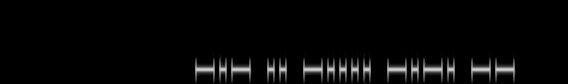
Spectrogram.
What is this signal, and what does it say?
Morse code, heard as a keyed tone, about 20 wpm, 700 Hz. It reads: KI6CM
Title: USA Call Signs - 5 Characters - Repeated 3x - 20wpm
